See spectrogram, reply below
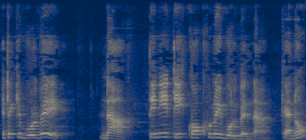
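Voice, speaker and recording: A woman giving a scripted devotional explanation in a measured, explanatory way, often asking rhetorical questions. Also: fairly high pitch, expressive. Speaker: devotional teacher.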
